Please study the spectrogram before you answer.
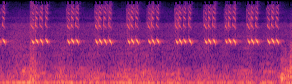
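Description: A cricket chirps steadily, short bursts of three quick high pulses repeating about twice a second.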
